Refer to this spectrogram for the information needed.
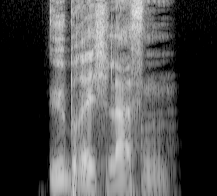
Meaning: to leave (to remain)
- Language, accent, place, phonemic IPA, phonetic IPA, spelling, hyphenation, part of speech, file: German, Germany, Berlin, /ˈyːbʁɪçˌlasən/, [ˈyːbʁɪkˌlasn̩], übriglassen, üb‧rig‧las‧sen, verb, De-übriglassen.ogg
